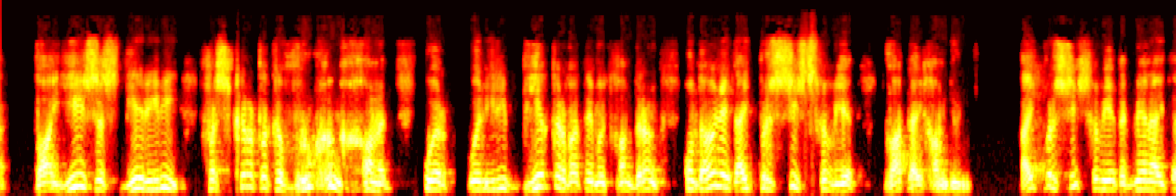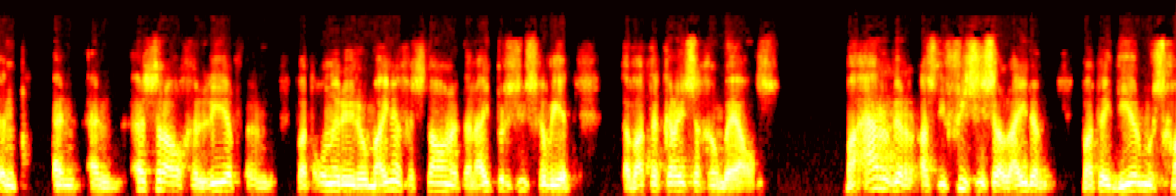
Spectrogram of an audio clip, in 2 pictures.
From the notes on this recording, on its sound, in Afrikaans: Manne van die Woord se Zoom Byeenkoms 31 Maar 2022.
